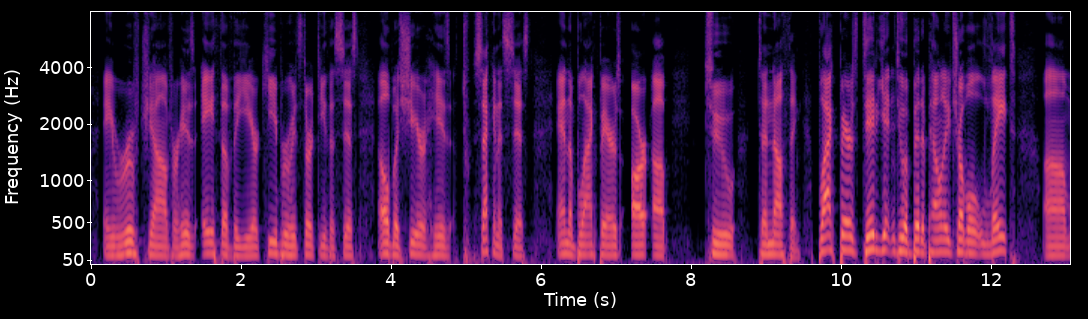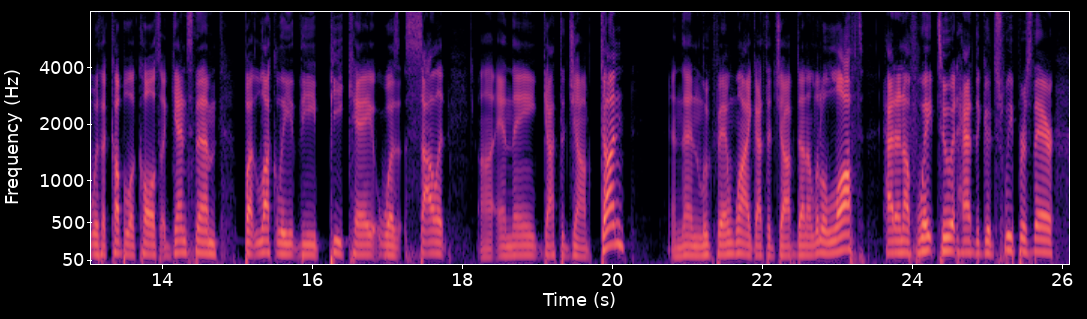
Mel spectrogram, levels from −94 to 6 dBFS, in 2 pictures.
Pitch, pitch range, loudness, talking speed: 120 Hz, 110-135 Hz, -27 LUFS, 190 wpm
